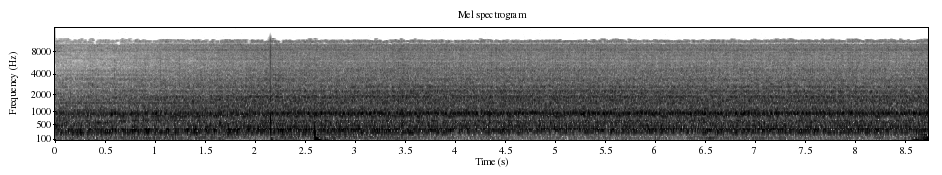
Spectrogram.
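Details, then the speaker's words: Magnavox DV220MW9 VCR/DVD combo in extended fast forward with a tape: a steady, even whir at one constant speed, one brief click, no squeal or grinding. It doesn't shift to a faster speed; normal fast forward. "there's gonna be a little bit of extended fast forward here so this is fast forwarding it up there let's listen"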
